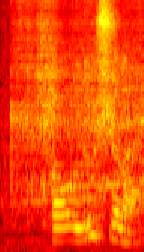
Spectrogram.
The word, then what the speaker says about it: Olusola: Olusola, that's how you say his name.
